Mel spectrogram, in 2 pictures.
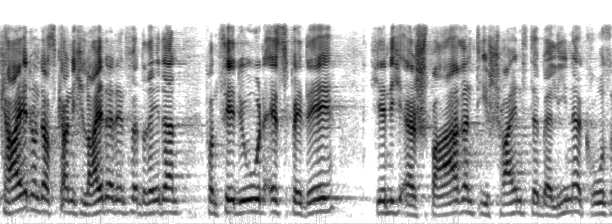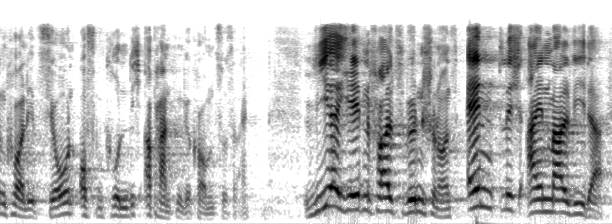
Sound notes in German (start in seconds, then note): none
